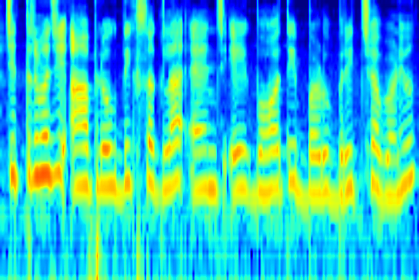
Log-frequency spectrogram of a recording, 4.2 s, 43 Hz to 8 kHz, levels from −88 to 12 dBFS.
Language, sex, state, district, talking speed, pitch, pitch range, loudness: Hindi, female, Uttarakhand, Uttarkashi, 215 wpm, 245 Hz, 230-270 Hz, -19 LUFS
